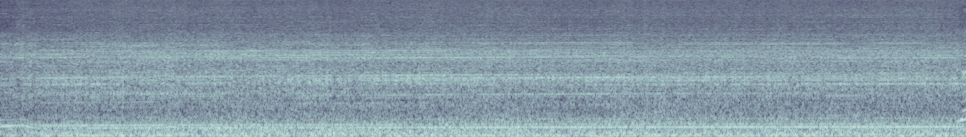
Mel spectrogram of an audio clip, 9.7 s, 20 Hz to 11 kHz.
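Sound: Yamaha Fazer 250 motorcycle engine at top speed

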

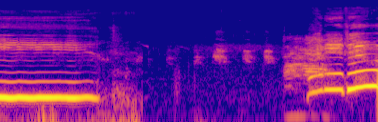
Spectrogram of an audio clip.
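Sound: hen vocalizing

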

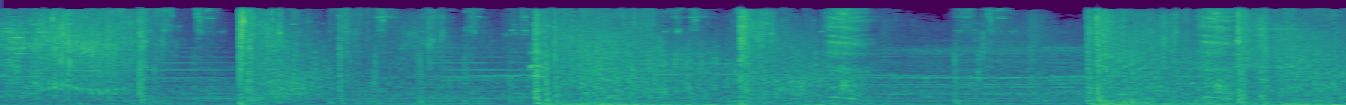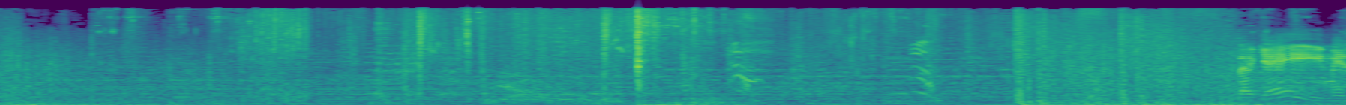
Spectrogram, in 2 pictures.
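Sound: cannon firing in a video game

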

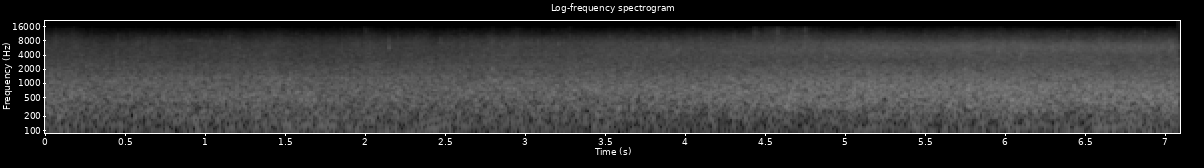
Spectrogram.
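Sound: Humber River flowing in Cruickshank Park, Toronto

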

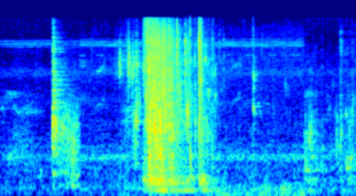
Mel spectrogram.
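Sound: scooping meat out of water with a slotted spoon

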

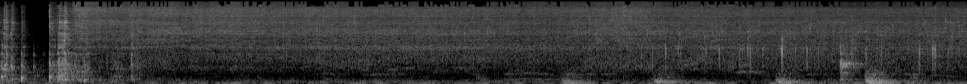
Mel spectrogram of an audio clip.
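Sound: grated mango stirred and fried with cinnamon and cloves

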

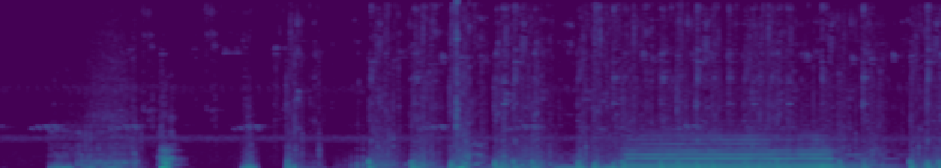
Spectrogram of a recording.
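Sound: horse hooves clip-clopping in a video game

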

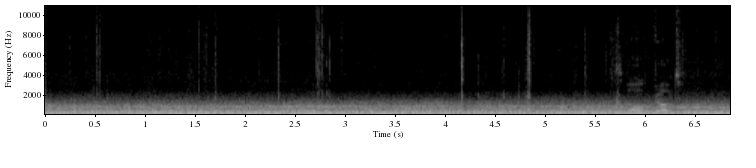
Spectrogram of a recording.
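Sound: 2005 Jaguar XKR supercharged 4.2 V8 accelerating on kick down

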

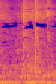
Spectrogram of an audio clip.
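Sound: pigeon cooing, Kamgar breed pair

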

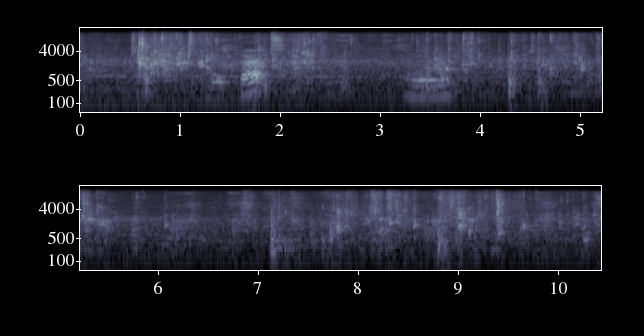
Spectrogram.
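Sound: water splashing while bathing a newborn baby

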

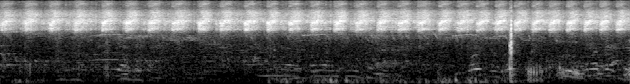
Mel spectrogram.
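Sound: crickets chirping in daytime

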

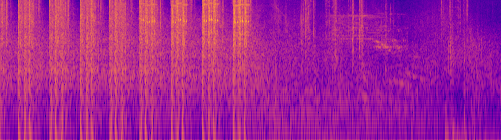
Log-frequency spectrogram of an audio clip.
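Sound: gunfire in a video game

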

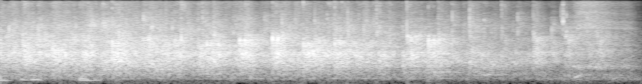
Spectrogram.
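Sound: congregation applause

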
